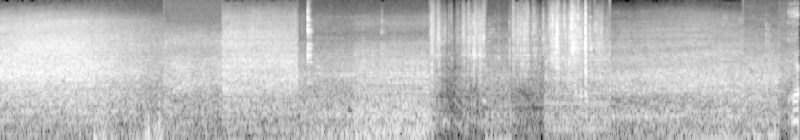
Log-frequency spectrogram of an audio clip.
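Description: Outdoor street noise: traffic and wind on the microphone, loudest in the first couple of seconds, with a brief low rumble and then a few sharp knocks around the middle.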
